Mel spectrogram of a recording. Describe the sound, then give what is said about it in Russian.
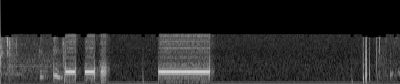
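Telephone line tones while a business call is being transferred: two short beeps, then one longer steady tone of about a second. Brief clicks and quiet line noise fill the gaps between them. “Да, секунду, сейчас переключу вас на тендерный отдел,”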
